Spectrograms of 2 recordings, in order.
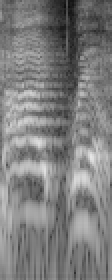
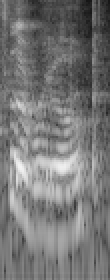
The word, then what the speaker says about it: Terrell: Cuz I saw you was like my name is Tyrell. Tyrell. Not Treel.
